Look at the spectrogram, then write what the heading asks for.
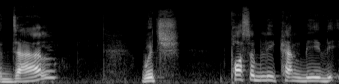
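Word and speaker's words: دال: This letter is pronounced when the tip of the tongue touches the base of the upper two front teeth.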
